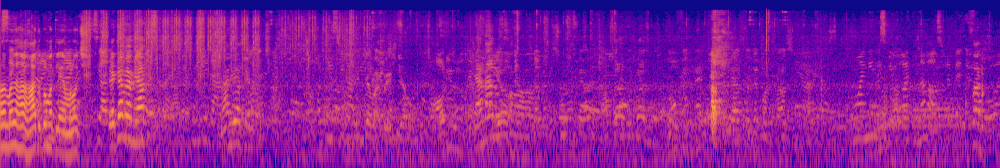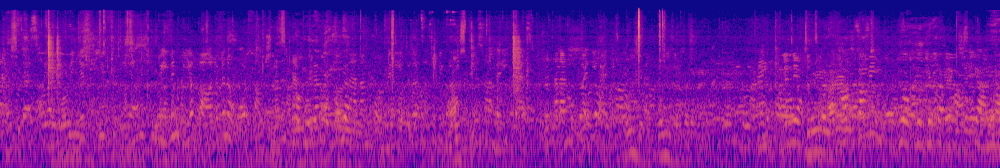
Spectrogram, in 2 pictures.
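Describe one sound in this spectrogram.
A crowd chatters and calls out nearby.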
